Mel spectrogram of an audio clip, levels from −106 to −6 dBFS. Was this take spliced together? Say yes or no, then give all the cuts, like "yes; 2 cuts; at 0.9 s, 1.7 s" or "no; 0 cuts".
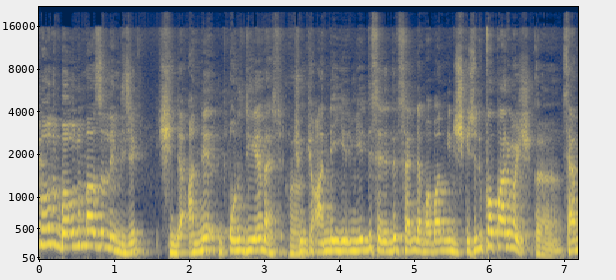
no; 0 cuts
